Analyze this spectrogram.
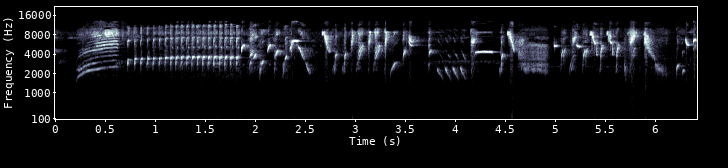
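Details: Canary and Portuguese goldfinch hybrid singing energetically: a rising sweep into a long steady rolling trill, then jumbled twittering, a short dry rattle and bright whistled flourishes continuing to the end.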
